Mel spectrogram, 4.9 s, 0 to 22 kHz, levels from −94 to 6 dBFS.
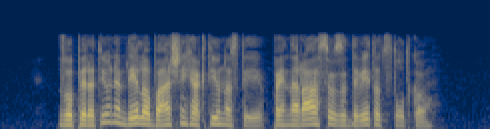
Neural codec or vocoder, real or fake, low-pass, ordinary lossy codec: none; real; 7.2 kHz; none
